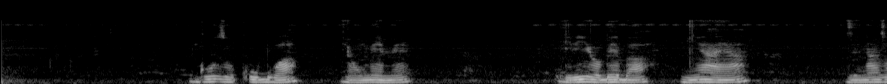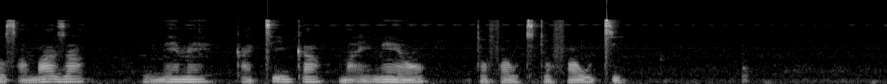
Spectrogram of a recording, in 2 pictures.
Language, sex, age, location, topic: Swahili, male, 25-35, Dar es Salaam, government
